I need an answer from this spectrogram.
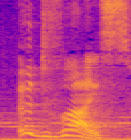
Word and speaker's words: advice: and advise the verb advice with C is the noun advise with s is the verb pronunciation the noun advice with the S sound the verb advise with the the sound okay don't forget this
